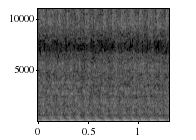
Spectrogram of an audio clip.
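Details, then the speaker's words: 2007 Polaris Scrambler after sitting 4+ years, running after fuel pump opened and old gas and air cleared: even low single-cylinder thump about eight beats a second, no skips or clatter; normal idle, airlock in fuel line suspected. "It's finally running. I think it just had an airlock in the fuel line."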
